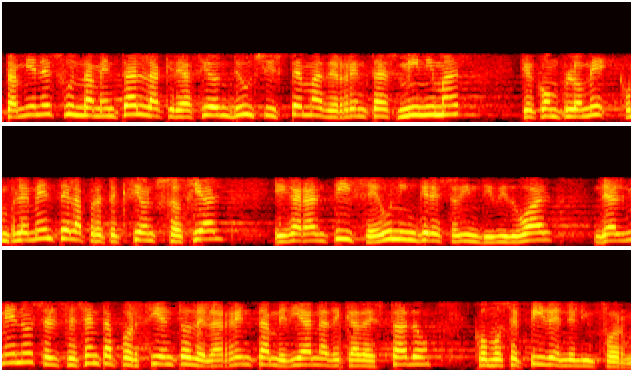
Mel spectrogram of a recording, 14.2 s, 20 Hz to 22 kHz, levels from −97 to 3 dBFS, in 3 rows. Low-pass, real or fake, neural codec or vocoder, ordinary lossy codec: 3.6 kHz; real; none; none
